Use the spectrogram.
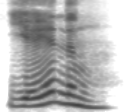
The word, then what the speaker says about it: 예능: 예능 has two syllables. 예능. Say it smoothly. 예능.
